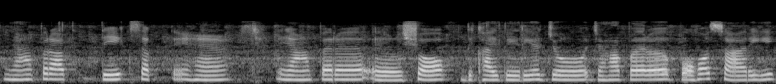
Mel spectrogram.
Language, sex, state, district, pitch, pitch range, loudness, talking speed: Hindi, female, Chandigarh, Chandigarh, 220 Hz, 210-235 Hz, -15 LUFS, 160 wpm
